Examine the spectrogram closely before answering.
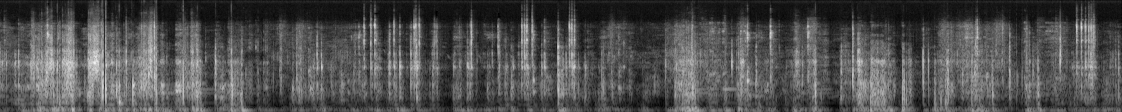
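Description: Socket ratchet clicking in rapid runs as it is worked back and forth, tightening the mounting nuts of a new brake master cylinder, with brief pauses between runs.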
